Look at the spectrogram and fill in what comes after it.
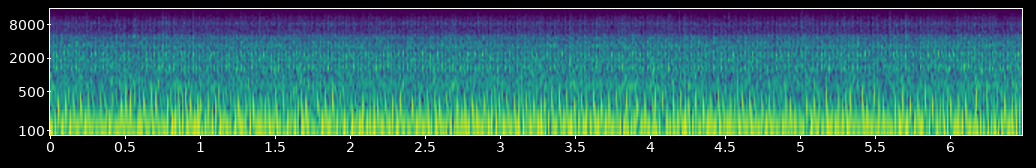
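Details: Homelite 4218C chainsaw that had bogged and stalled, after the carburetor was tightened, its screws adjusted and fresh fuel added; steady, even two-stroke buzz at a constant idle with no stumbles or surging; running cleanly.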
